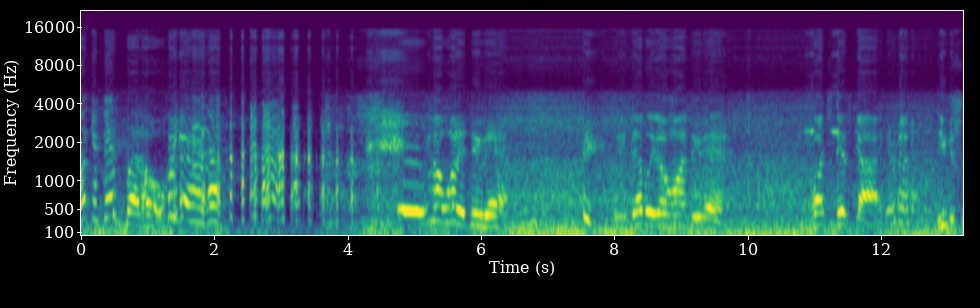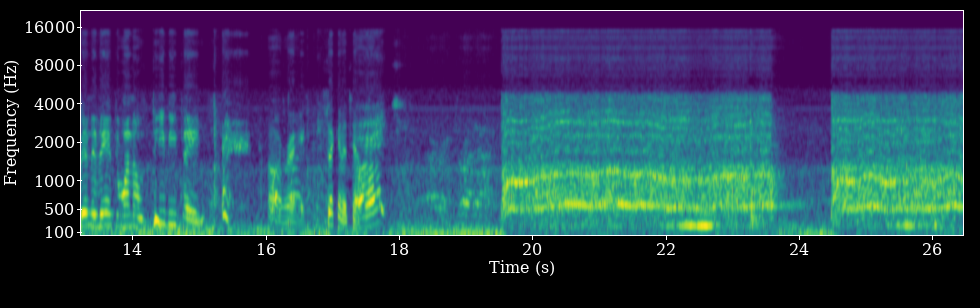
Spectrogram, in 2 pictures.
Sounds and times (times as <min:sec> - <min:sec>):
Vehicle: 0:00.0 - 0:26.4.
